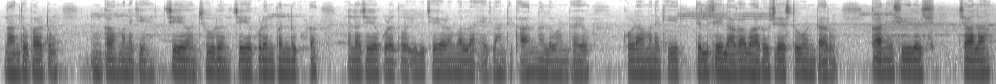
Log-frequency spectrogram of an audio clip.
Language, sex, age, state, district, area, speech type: Telugu, male, 18-30, Telangana, Ranga Reddy, urban, spontaneous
